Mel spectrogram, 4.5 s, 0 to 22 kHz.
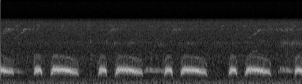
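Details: Spotted dove used as a trapping decoy, number 22, repeating soft low coos in a regular long-short pattern, each long note slightly falling, with faint thin high sounds behind.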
